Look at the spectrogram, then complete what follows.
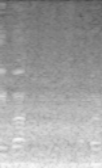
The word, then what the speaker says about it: Ewa: Ang pronunciation sa EWA, ang pronunciation nila Iba. Basta ako ito binisa Iwa.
